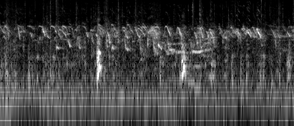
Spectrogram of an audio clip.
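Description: Free-range village chicks (ayam kampung) peep and cheep in a continuous high chorus, with a couple of louder clucks standing out near the middle, close by and with no talking.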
